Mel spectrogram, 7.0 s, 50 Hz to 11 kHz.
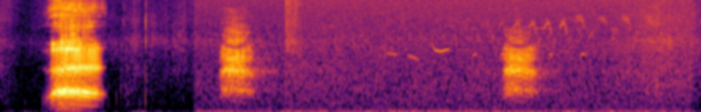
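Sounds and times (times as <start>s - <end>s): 
roe deer giving a harsh hoarse barking cry: 2.0s - 3.0s, 3.9s - 6.0s
faint birdsong: 2.0s - 6.9s
low outdoor hum: 2.0s - 6.9s.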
